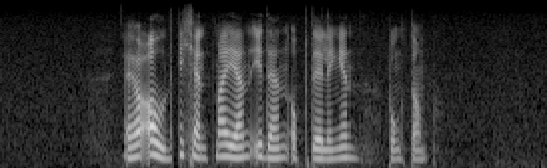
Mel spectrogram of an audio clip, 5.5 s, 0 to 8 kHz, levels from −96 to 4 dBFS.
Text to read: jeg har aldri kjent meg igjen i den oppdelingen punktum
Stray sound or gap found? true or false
true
